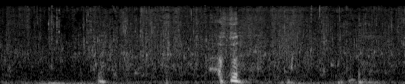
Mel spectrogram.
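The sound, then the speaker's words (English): Water trickling softly with a few small splashes, one louder splash near the middle, faint and low in level throughout. “But Thomas, you wake up in water.”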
